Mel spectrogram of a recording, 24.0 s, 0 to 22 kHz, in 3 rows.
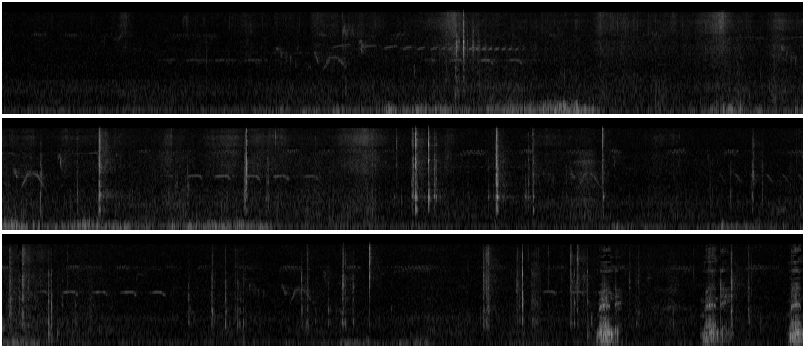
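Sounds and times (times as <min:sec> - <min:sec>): footsteps in grass: 0:00.5 - 0:17.2
faint bird chirps: 0:01.1 - 0:05.6, 0:09.6 - 0:11.3, 0:13.4 - 0:24.0
sharp clicks: 0:08.3 - 0:11.0, 0:11.9 - 0:14.2, 0:15.0 - 0:16.8, 0:17.8 - 0:19.9, 0:20.8 - 0:23.6.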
